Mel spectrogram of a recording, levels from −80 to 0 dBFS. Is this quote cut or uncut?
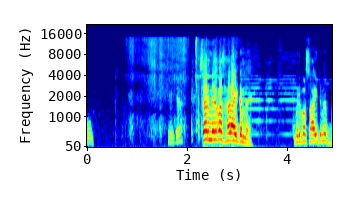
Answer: cut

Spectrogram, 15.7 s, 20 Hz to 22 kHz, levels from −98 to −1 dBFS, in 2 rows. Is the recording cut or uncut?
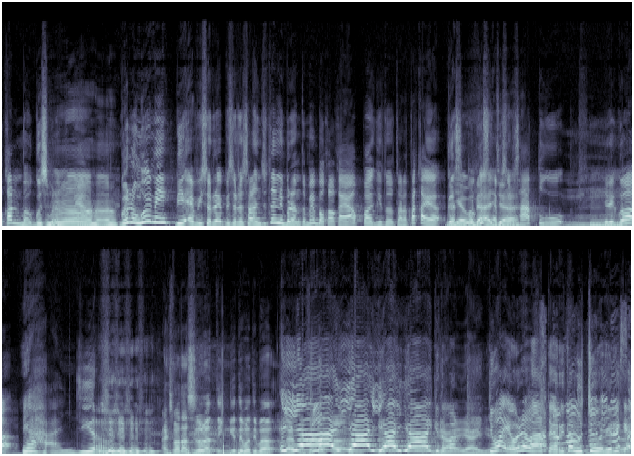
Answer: cut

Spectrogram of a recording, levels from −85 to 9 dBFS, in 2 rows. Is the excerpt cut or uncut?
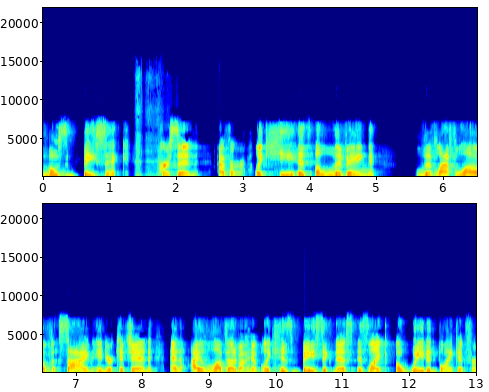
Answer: uncut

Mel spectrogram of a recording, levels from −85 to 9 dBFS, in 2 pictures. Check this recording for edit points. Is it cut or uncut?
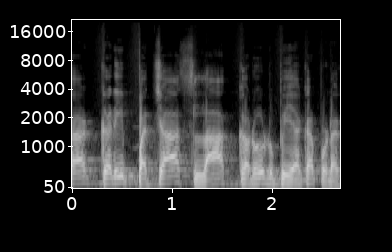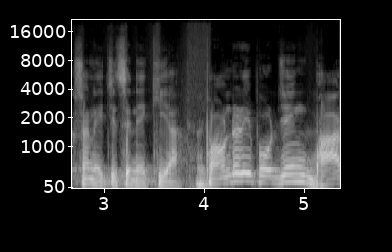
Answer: cut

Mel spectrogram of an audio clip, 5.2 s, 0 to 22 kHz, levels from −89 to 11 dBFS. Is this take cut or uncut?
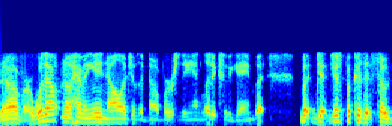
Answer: uncut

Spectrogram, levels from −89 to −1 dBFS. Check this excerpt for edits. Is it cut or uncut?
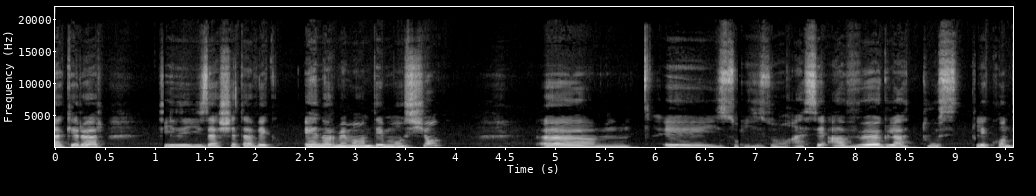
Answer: cut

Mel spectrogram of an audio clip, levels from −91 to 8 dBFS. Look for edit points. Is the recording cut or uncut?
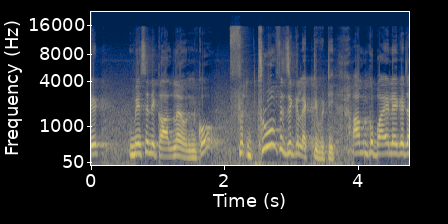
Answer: uncut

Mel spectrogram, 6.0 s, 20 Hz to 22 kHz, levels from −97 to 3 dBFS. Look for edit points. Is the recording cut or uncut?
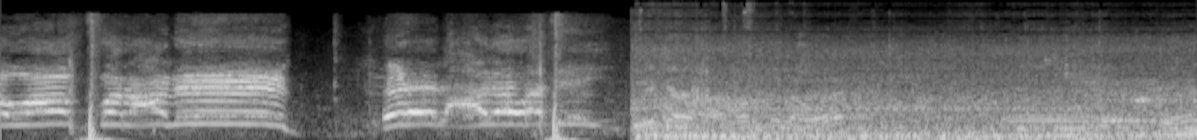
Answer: uncut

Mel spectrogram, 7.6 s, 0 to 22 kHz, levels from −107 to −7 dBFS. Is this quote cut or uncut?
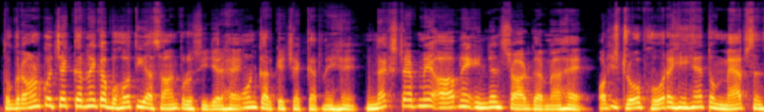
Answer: cut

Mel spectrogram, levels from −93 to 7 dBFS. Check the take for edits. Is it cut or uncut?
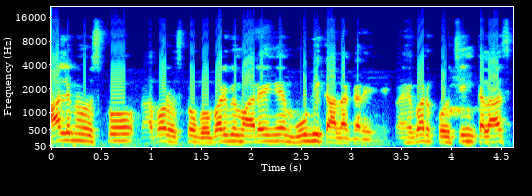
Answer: cut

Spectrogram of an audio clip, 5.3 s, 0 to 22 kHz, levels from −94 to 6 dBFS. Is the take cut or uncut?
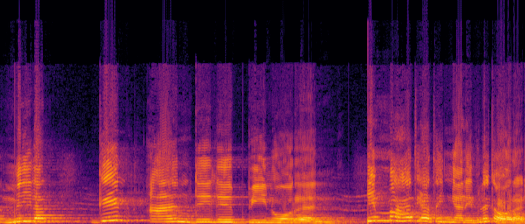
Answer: cut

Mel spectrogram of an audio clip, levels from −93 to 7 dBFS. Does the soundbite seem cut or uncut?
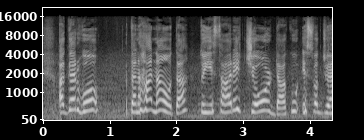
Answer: uncut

